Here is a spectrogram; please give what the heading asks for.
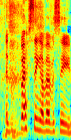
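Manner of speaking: normal talking voice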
